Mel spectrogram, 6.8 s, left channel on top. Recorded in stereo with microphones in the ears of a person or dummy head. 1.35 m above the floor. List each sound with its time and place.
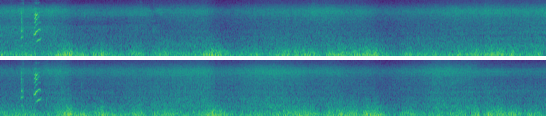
0.2 s a giggle: 10° left (ahead or behind)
